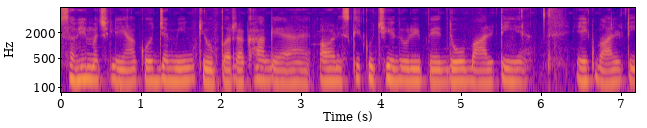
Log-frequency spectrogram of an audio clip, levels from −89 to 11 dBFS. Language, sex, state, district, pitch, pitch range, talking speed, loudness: Hindi, male, Uttarakhand, Tehri Garhwal, 140 Hz, 130-150 Hz, 175 wpm, -24 LUFS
